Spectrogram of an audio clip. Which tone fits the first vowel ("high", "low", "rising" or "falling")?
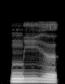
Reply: falling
